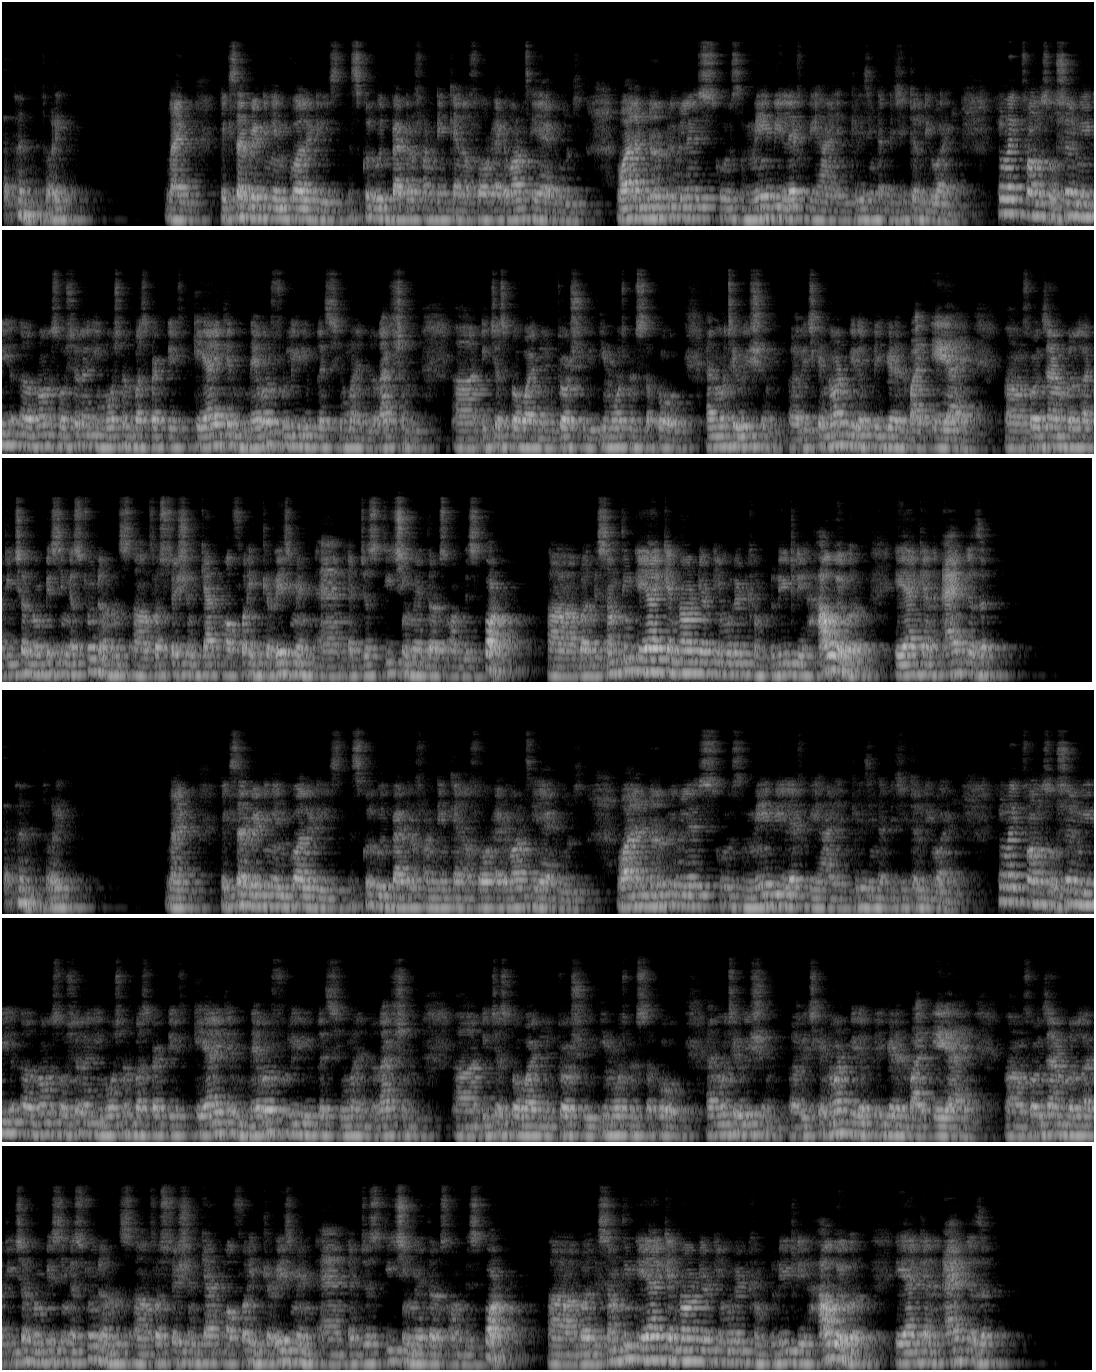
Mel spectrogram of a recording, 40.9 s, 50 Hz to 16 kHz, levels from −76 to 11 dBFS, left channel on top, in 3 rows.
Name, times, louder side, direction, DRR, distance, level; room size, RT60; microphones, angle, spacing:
voice 1, 0.0-0.8 2.0-33.6 34.1-39.6, left 1 dB, 50° left, -1 dB, 0.7 m, -24 dB
2.4 x 2.3 x 2.9 m, 0.76 s
head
